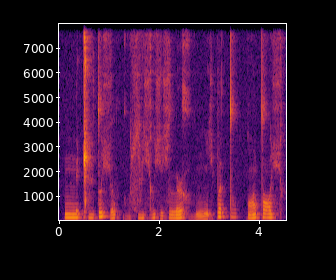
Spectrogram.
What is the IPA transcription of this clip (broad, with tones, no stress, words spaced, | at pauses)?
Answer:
nːɪ˧ǁʰɛ̤˧ tʊ˧˥çʊ˩˧lkːɔ̤˩ ɬæ̤˧çɔ̤˧˥çɪ˩˧çlːə˞˧˥ xɔ̤˩nːĩ˩ç pə˥tːɔ̤˥kːɔ̃˧˥ltɔ˥ç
